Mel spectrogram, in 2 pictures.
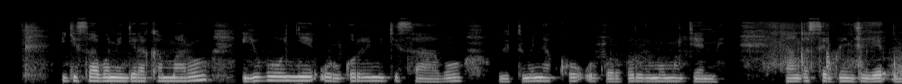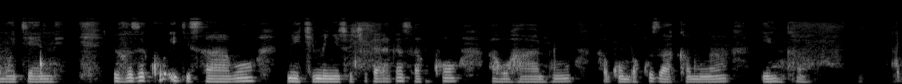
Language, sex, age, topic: Kinyarwanda, female, 25-35, government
